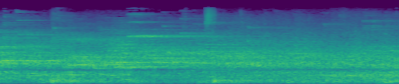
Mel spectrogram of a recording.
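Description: Crowd chatter in a gymnasium during a basketball game, with a basketball bouncing on the hardwood court and a brief high squeak about two seconds in.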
